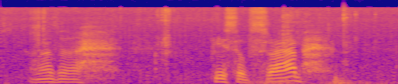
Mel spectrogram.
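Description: A shovel scrapes and digs into soil.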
